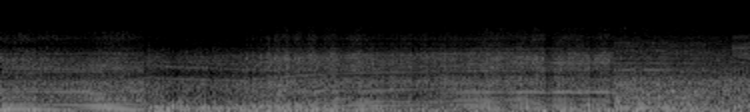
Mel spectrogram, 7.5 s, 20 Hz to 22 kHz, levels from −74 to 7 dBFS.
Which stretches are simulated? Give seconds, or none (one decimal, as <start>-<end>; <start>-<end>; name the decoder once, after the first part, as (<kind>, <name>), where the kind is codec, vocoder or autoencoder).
none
